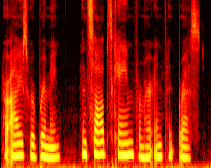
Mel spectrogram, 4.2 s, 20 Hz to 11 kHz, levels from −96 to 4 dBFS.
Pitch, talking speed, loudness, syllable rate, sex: 180 Hz, 155 wpm, -20 LUFS, 4.0 syllables/s, female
